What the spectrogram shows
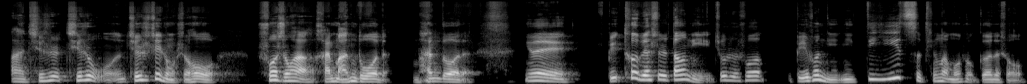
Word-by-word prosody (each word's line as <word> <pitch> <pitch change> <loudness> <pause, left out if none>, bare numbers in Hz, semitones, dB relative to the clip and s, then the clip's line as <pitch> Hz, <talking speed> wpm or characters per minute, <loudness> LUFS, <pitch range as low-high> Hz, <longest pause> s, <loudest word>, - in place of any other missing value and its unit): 啊， 135 -1 -3
其 130 +7 -5
实 185 +3 -1
其 190 0 -1
实 210 - +3
我 180 -10 -3
其 130 +10 +1
实 205 - +1
这 250 +3 +2
种 - - -1
时 - - -4
候， - - 0 0.4
说 205 - +4
实 165 -5 +3
话 165 - +3
还 130 - +1
蛮 140 +3 +3
多 130 -3 +3
的 - - -10 0.2
蛮 140 +7 -2
多 120 -3 +4
的。 - - -7 0.5
因 170 - -5
为 145 -9 +2 0.2
比 310 - -1
特 310 -1 +2
别 210 -5 +5
是 210 0 +1
当 215 +2 +3
你 - - -7
就 195 - -3
是 180 -2 -5
说 195 +2 -3 0.3
比 - - -2
如 160 - +3
说 215 - +3
你 120 - -1
你 110 +2 -5
第 230 -1 -2
一 275 +6 +2
次 310 0 +1
听 150 - -9
到 155 - -1
某 115 +1 -4
首 140 - -9
歌 115 - -3
的 110 - -3
时 - - -10
候， 90 - -10
165 Hz, 285 characters per minute, -20 LUFS, 130-205 Hz, 0.5 s, 别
